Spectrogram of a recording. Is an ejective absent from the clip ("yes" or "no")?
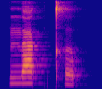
yes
